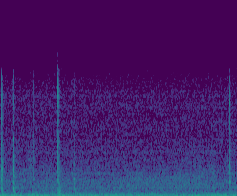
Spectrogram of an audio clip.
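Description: A few keystrokes on a computer keyboard in the first second, then a faint steady background hum.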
